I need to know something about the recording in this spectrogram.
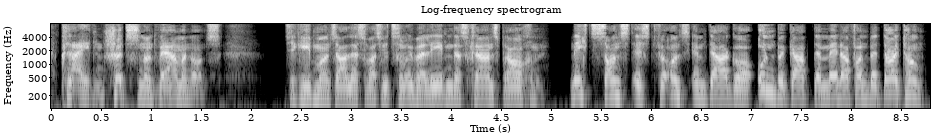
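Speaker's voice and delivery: loud, high raging lecture; furious shouting. Acted. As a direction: shake sense into him. Foster father shakes and berates boy.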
